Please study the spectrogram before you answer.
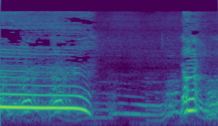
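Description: A dog gives a drawn-out, steady howl that drops away, then a lower moan rising again.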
